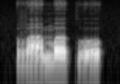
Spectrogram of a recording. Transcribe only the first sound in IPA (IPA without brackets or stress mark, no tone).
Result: β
